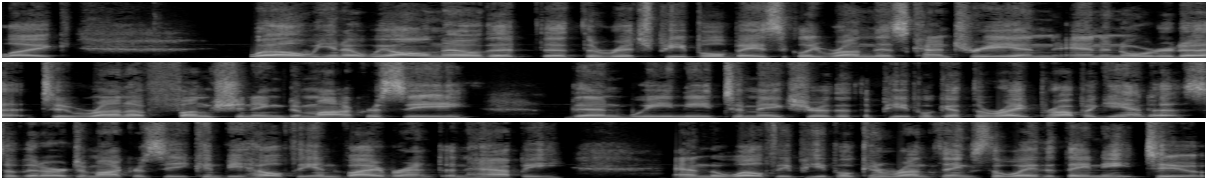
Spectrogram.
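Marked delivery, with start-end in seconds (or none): none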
